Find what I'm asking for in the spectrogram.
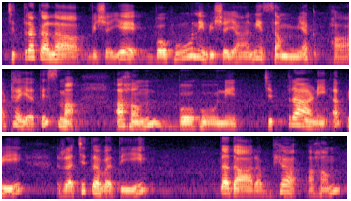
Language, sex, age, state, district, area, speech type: Sanskrit, female, 45-60, Karnataka, Chikkaballapur, urban, spontaneous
